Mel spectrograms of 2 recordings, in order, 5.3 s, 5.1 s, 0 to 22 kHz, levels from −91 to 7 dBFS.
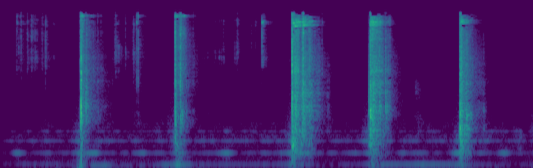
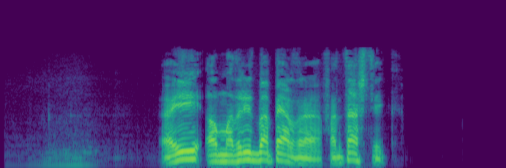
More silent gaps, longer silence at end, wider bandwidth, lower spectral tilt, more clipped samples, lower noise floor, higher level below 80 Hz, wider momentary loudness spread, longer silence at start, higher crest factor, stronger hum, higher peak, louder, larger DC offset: neither; second, 0.6 s vs 1.25 s; first, 17 kHz vs 7.8 kHz; second, 2 dB/octave vs -6.5 dB/octave; neither; about the same, -67 dBFS vs -65 dBFS; second, -68 dBFS vs -48 dBFS; first, 26 LU vs 9 LU; second, 0.8 s vs 1.6 s; first, 30 dB vs 18 dB; neither; second, -4 dBFS vs 0 dBFS; second, -28 LUFS vs -16 LUFS; neither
